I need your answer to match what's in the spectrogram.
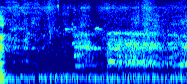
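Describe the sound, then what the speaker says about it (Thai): A rooster crows at moderate distance, one drawn-out call rising over a steady low rumble of background noise on what seems to be a rural homestead. "โอ้เสียงไก่ตีขัน"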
